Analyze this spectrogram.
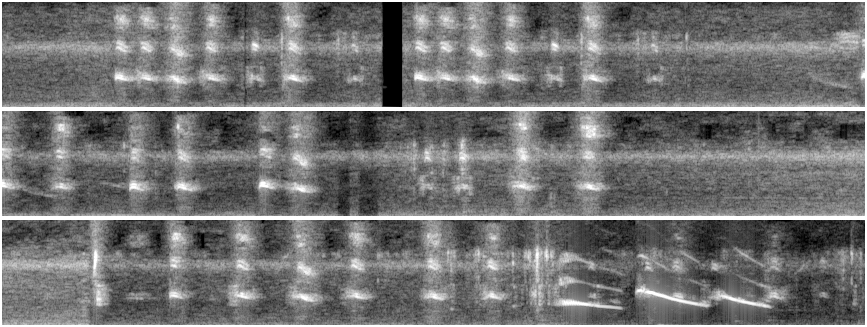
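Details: Green-winged saltator singing in the Judas song style, used to warm up and stimulate other birds to sing: rapid bright whistled notes repeated about two or three per second, broken by brief gaps, ending in a few quick descending slurred whistles.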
